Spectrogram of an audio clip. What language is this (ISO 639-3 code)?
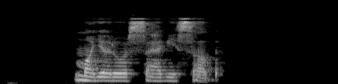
hun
